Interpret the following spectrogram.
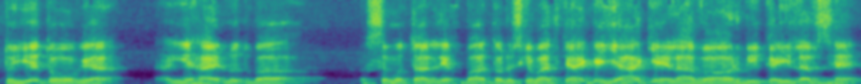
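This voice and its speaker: A man's voice: medium pitch, poor audio. Man, Indian Urdu accent, grammar teacher, lecture style, patient, repeats and rephrases, asks and answers own questions.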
